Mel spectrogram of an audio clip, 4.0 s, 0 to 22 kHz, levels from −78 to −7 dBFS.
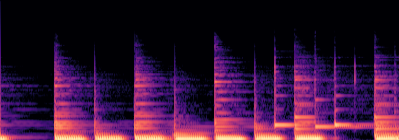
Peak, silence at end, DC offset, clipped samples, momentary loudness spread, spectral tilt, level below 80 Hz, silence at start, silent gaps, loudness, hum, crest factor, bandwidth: -4 dBFS; 0 s; under 0.1%; under 0.1%; 7 LU; -9 dB/octave; -16 dBFS; 0 s; none; -19 LUFS; none; 12 dB; 4.3 kHz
